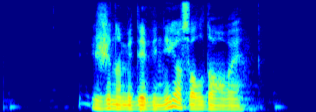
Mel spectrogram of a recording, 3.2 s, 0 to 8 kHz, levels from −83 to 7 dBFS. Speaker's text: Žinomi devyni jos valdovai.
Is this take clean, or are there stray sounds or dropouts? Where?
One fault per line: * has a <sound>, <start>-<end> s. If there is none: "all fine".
all fine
